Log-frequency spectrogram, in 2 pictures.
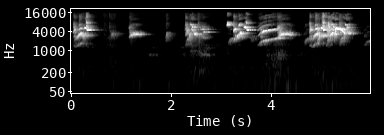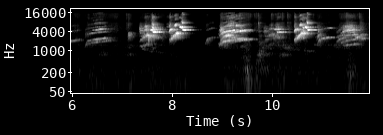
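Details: European goldfinch song recorded on 28 March 2020: bursts of bright, varied twittering and liquid notes, separated by short gaps, with buzzy and tinkling elements repeated throughout.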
